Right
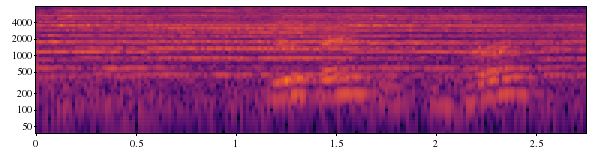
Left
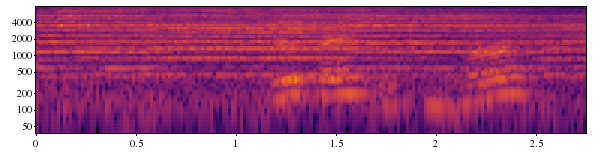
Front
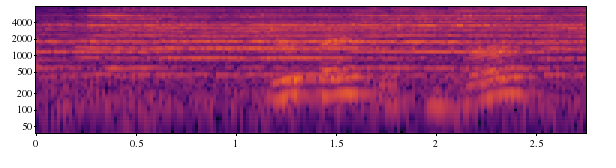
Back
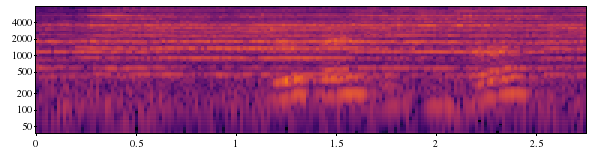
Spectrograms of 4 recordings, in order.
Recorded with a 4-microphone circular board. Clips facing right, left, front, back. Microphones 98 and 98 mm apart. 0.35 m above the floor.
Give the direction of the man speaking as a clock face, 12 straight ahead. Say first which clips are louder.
Left 1 dB, even; 10 o'clock.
